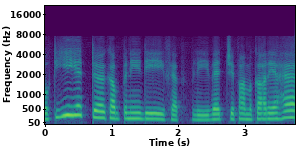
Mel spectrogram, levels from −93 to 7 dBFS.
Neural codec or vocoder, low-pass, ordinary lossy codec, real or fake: codec, 16 kHz, 0.2 kbps, FocalCodec; none; none; fake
